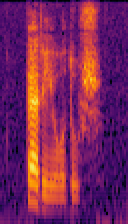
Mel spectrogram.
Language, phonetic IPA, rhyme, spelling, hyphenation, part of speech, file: Hungarian, [ˈpɛrijoːduʃ], -uʃ, periódus, pe‧ri‧ó‧dus, noun, Hu-periódus.ogg
- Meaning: 1. period (period of time seen as a single coherent entity) 2. period (row in the periodic table of the elements) 3. period (two phrases)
